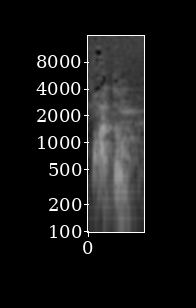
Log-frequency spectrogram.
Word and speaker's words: pato: Pato. – Bato. – P-A-T-O, pato.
